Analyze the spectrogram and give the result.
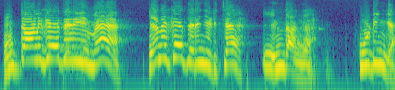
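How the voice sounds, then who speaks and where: A man's voice: very high voice, very animated, measured pace, muffled recording, noisy background, exaggerated voice. A cheeky, teasing man. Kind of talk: film comedy acting.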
